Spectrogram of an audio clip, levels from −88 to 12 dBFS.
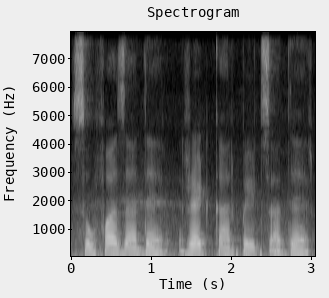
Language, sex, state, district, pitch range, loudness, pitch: English, female, Gujarat, Valsad, 160-170 Hz, -18 LUFS, 170 Hz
